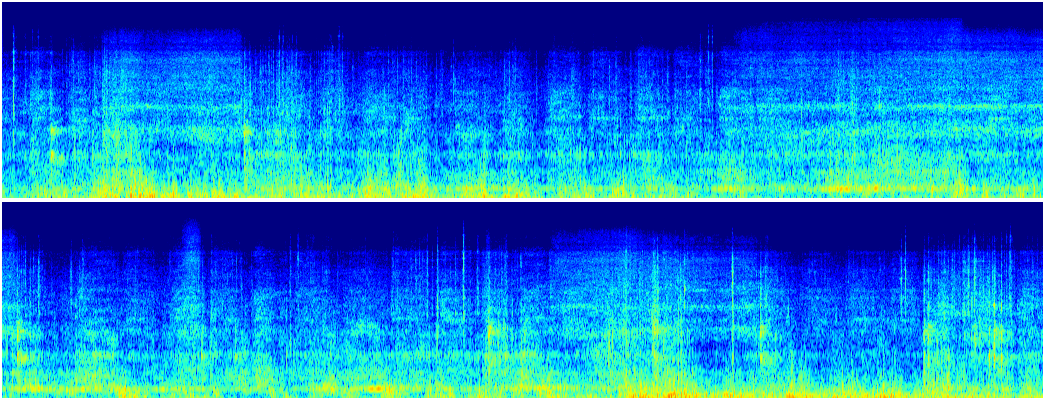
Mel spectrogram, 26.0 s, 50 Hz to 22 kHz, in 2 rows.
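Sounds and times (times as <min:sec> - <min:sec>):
bike rattling over bumps: 0:00.0 - 0:26.0
bike tyres rolling on dirt: 0:00.0 - 0:26.0.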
